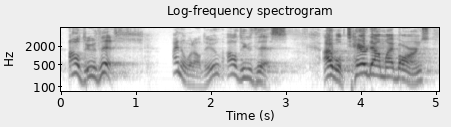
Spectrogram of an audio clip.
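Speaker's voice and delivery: hammed-up bright idea, pitched high; overly dramatic. Preacher acting the rich man's big plan, over-the-top. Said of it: "He's a little overly dramatic".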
